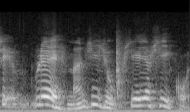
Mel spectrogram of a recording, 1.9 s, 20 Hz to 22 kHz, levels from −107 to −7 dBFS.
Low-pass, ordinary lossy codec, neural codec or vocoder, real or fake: 14.4 kHz; none; none; real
